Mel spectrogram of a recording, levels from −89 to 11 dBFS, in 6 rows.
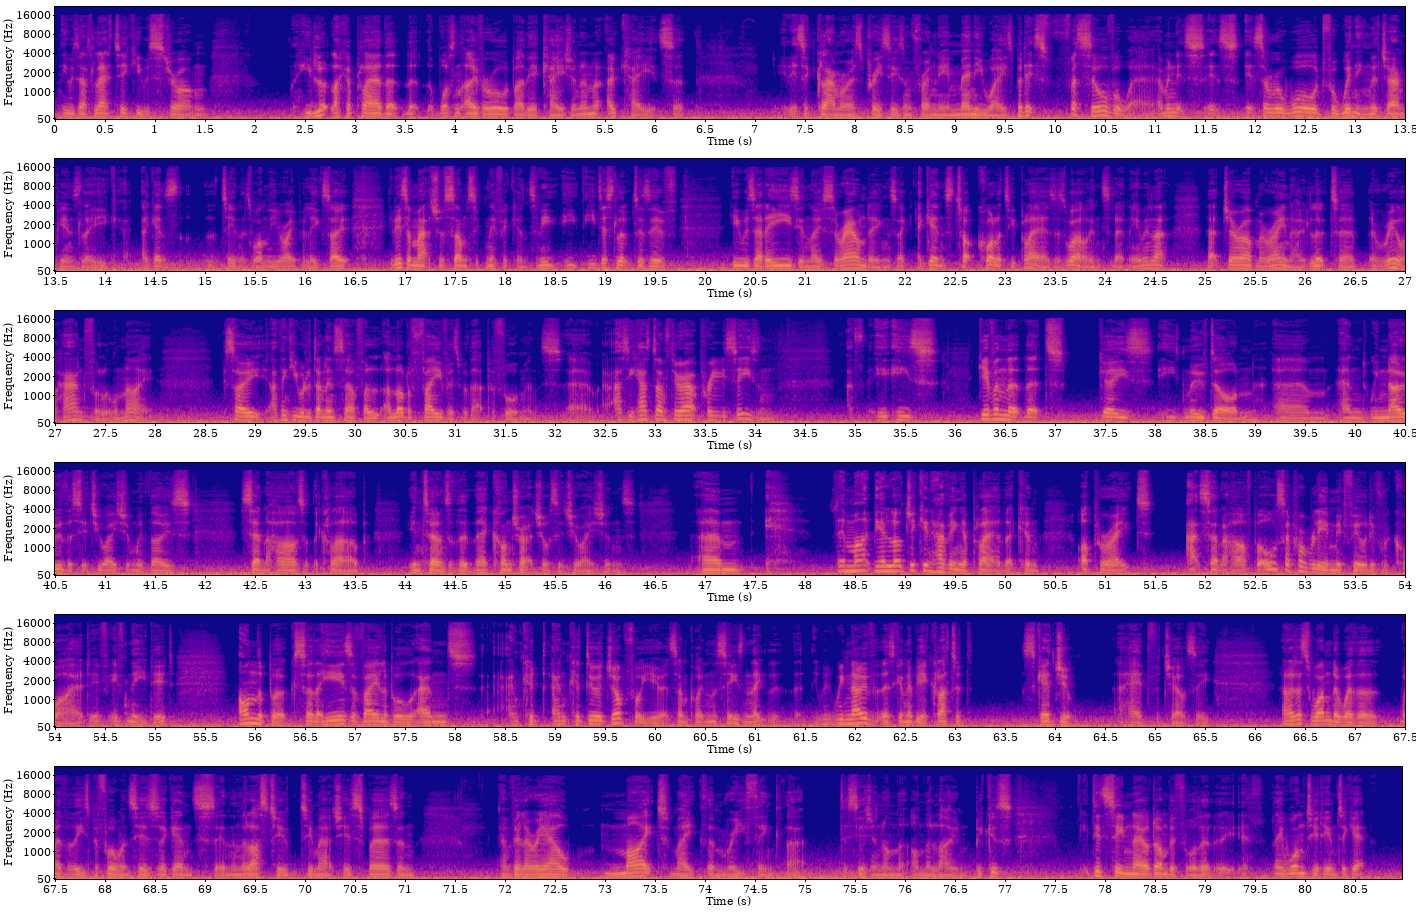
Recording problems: low rumble; noticeable; throughout; 20 dB below the speech

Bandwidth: 16.5 kHz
